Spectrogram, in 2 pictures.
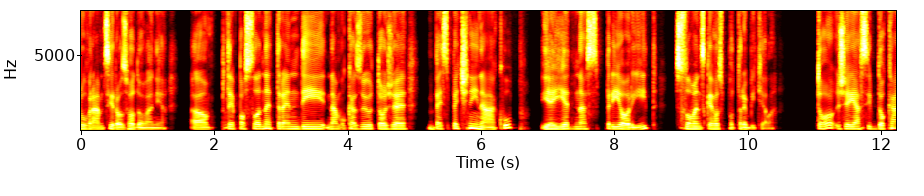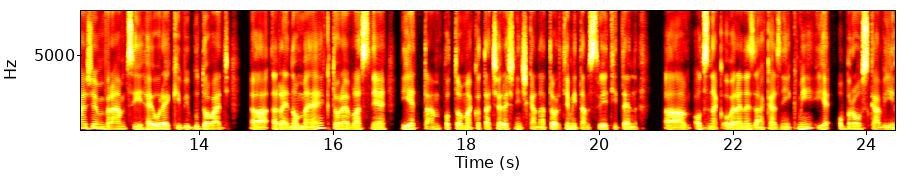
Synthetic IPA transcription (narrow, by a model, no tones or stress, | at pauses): uvɾaːmt͡siɾɔzɦɔd̪ɔʋaɲɪa̰ | t̪ɪɛpɔslɛd̪nɛːt̪ɾɛnd̪inaːmukazujuːt̪ɔʒɛ | bɛspɛt͡ʃniːnaːkup | jɛjɛd̪naspɾiɔɾiːt̪ | slɔʋɛnskɛːɦɔspɔt̪ɾɛbicɛ̰la̰ | t̪ɔʒɛjasid̪ɔkaːʒɛmvɾaːmt͡siɦɛuɾɛjkiʋibud̪ɔʋac | ɾɛnɔmɛːkt̪ɔɾɛːʋlasɲɛ | jɛt̪ampɔt̪ɔmakɔt̪aːt͡ʃɛɾɛʃɲit͡ʃkanat̪ɔɾcɛmit̪amsʋɪɛcit̪ɛn | ʔɔd̪znaɡɔʋɛɾɛnɛːzaːkazɲiːkmijɛɔbɾɔʊskaːʋiːɦ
